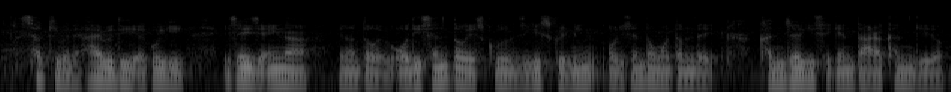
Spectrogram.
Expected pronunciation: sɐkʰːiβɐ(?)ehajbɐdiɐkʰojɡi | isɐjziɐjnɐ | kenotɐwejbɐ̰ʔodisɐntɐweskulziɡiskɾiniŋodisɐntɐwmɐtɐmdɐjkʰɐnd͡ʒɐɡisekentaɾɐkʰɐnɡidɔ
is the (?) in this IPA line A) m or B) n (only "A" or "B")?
B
